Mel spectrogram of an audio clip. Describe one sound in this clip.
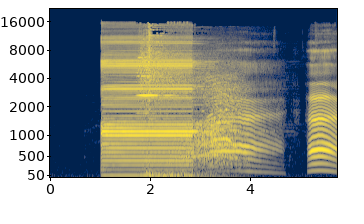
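A loud buzzer blares and fades.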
